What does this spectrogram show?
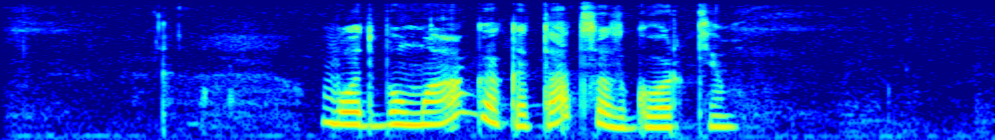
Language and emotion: Russian, neutral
